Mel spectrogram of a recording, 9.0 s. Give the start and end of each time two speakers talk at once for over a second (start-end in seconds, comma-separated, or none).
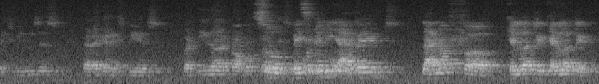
3.8-5.6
